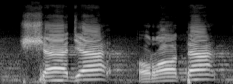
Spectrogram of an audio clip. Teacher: شجرتہا، شین جیم را تا چاروں پر زبر ہے، ہا پر مد ہے، اس کو اوپر کھینچنا ہے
